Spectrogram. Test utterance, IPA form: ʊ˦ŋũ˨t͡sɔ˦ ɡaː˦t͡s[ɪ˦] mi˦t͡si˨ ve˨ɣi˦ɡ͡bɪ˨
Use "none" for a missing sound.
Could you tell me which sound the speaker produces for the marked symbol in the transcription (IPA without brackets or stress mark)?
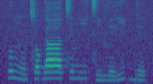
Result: ɪ˦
